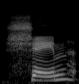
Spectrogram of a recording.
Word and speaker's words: Shem: Shem, or Shame, as it would have been pronounced,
